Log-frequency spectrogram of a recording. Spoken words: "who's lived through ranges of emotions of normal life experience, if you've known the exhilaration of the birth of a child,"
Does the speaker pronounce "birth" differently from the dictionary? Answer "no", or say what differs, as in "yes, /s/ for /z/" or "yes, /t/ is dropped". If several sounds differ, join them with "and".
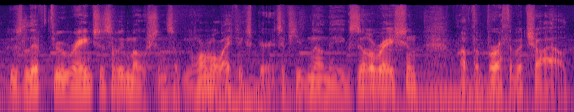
no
